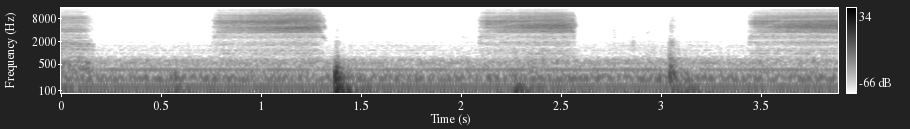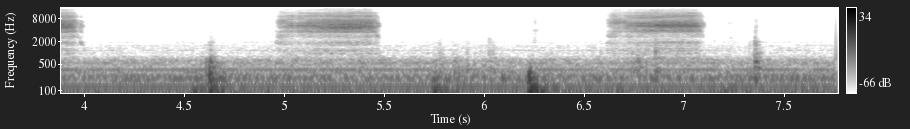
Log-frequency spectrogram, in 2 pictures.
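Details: Nestling barn owl in a wild monitored nest box, eating a stolen rodent alone, gives long rasping hisses, six spaced over eight seconds, with scattered knocks and low hum.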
